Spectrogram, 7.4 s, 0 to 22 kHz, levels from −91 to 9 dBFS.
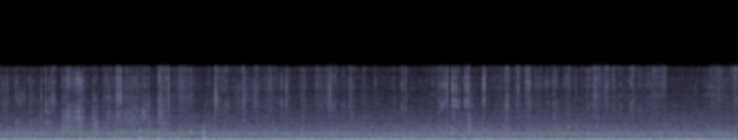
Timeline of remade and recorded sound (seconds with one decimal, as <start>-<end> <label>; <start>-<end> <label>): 0.0-1.2 recorded; 1.2-2.1 remade; 2.1-7.4 recorded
